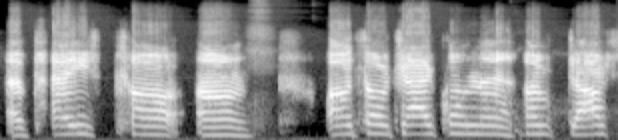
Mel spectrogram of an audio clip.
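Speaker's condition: Cerebral palsy; self-described as half-CP

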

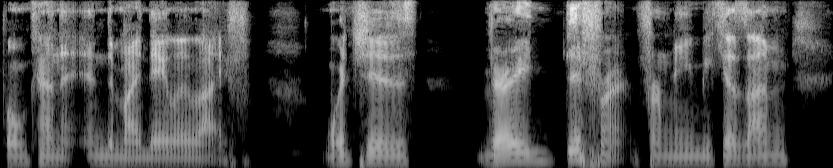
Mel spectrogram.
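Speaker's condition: Spastic cerebral palsy; off nearly all medications

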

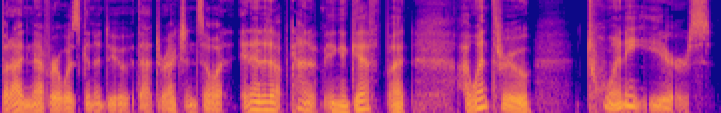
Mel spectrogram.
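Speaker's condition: Spasmodic dysphonia; energy healing

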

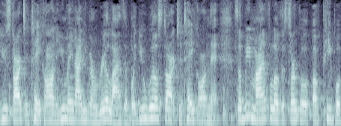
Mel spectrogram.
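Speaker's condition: No condition

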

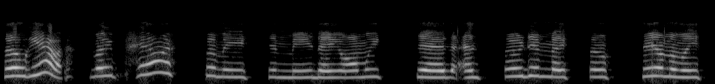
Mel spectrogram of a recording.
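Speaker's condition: Cerebral palsy; present from birth; age 21

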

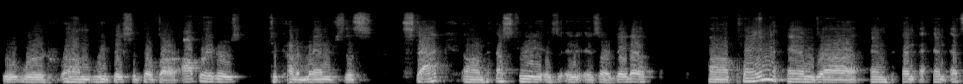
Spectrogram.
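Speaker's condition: Stutter; substitutes abbreviation K8 for Kubernetes because easier to say; repeated sounds, prolonged sounds, blocks

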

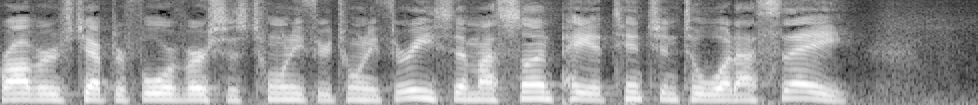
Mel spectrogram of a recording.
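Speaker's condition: No condition

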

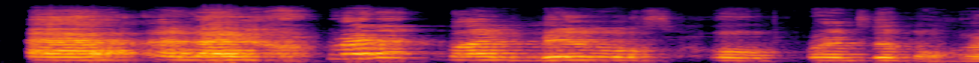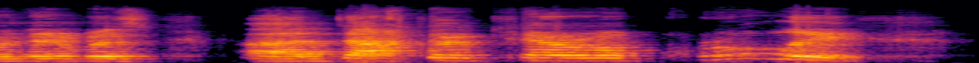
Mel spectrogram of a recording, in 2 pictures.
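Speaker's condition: Spastic quadriplegic cerebral palsy; legs affected

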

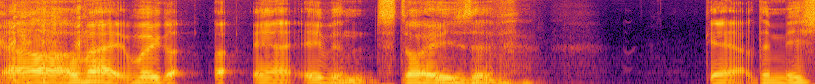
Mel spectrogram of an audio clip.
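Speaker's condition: Cerebral palsy

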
